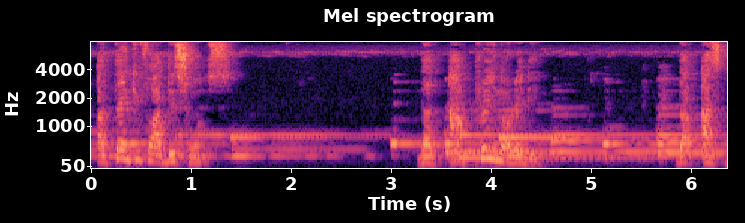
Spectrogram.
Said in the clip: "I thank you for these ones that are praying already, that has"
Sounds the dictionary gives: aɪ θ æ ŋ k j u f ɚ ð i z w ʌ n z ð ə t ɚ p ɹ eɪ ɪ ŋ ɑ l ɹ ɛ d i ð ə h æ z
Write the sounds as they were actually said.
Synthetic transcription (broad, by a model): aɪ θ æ ŋ k j u f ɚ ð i s w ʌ n s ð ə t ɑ p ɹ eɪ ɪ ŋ ɑ l ɹ ɛ d i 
